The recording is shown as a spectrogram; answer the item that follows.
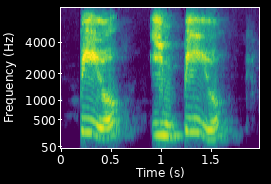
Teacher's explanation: lleva la mayor entonación de voz en la última sílaba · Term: palabra aguda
